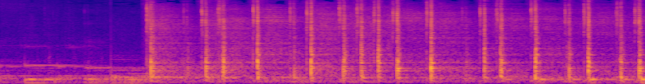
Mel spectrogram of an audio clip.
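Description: A hanging gong's ringing tones die away, then about a second and a half in a fast percussion rhythm of sharp, ringing strikes begins and runs on over a steady low tone.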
